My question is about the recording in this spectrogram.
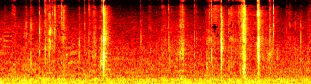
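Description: Paper wrapping rustling and crinkling in the hands as a thin cord is wound and pulled tight around a bouquet's paper-wrapped stems, with scattered sharp clicks. The loudest click comes about two seconds in.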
